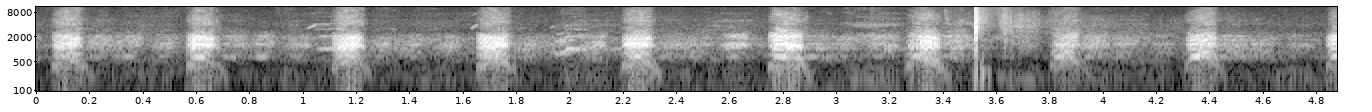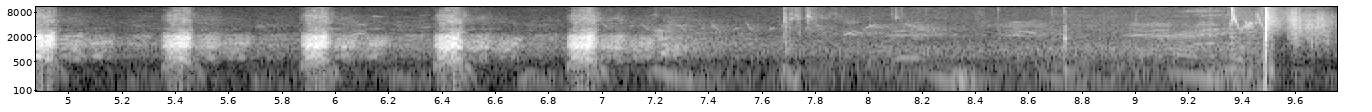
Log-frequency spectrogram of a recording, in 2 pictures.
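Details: Dog barking during a training session: sharp, evenly spaced barks, about two per second, fourteen in a row over seven seconds, then quieter rustling with a few faint yips and clicks.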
